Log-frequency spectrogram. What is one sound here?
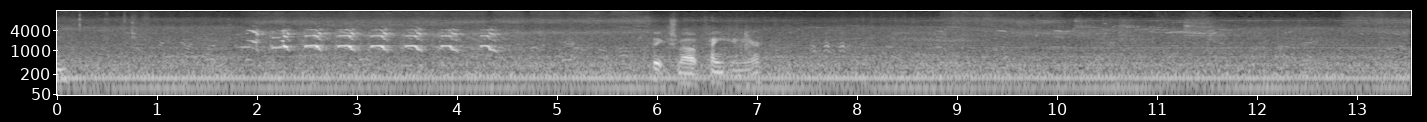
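A boat engine idles with a low, steady hum.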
